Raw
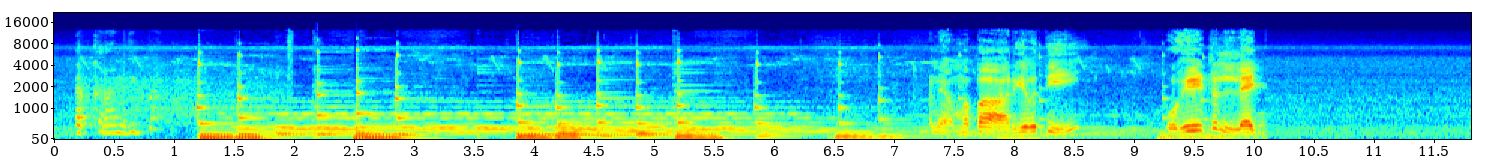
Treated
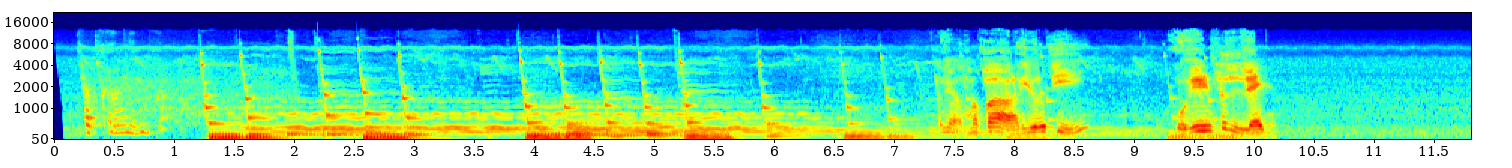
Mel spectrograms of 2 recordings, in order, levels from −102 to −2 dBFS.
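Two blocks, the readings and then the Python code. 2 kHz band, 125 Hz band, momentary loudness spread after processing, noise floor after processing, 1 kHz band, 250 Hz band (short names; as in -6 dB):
+7.0 dB, +7.0 dB, 15 LU, -46 dBFS, +7.0 dB, +7.0 dB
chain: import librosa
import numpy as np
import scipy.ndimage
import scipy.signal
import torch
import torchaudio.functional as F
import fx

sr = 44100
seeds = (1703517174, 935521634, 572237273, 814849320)

y = fx.dispersion(x, sr, late='lows', ms=82.0, hz=2500.0)
y = fx.vibrato(y, sr, rate_hz=5.5, depth_cents=31.0)
y = F.gain(torch.from_numpy(y), 7.0).numpy()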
